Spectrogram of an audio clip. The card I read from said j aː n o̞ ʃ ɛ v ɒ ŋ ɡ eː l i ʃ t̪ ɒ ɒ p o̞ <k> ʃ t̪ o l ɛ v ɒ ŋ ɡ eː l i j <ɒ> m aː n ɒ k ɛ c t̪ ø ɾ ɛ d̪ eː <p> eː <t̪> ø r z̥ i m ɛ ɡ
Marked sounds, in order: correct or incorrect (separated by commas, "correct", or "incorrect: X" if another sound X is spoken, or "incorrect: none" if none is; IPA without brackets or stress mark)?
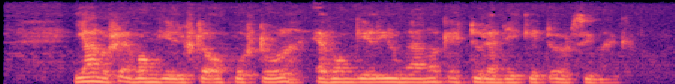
incorrect: none, incorrect: u, incorrect: k, correct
